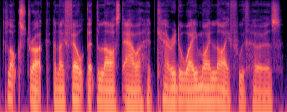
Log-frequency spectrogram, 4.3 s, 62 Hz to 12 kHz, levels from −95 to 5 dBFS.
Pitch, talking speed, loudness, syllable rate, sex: 95 Hz, 235 wpm, -19 LUFS, 4.6 syllables/s, male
